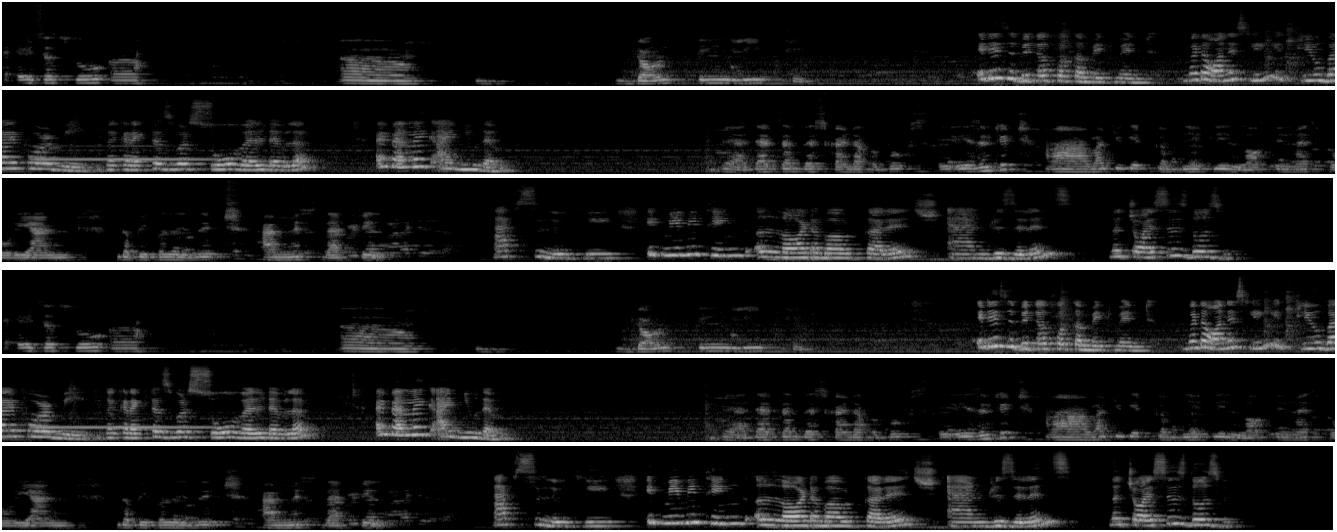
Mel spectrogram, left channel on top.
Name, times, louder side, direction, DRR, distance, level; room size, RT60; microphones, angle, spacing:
voice 1, 0.0-1.4 3.4-4.2 4.7-5.0 6.1-8.0 9.5-9.6 11.7-11.8 20.5-31.0, left 2 dB, 15° left, 0.3 m, -39 dB
sound 1, 6.2-21.1, right 2 dB, 40° right, 0.8 m, -48 dB
voice 2, 9.7-11.5 11.8-16.4 17.1-18.4 31.6-31.7 32.0-37.2 37.7-38.9, right 1 dB, 85° right, 0.8 m, -29 dB
3.8 x 2.5 x 3.5 m
head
